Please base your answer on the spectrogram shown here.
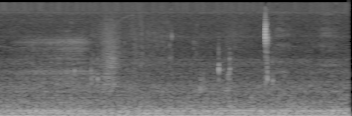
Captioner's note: none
